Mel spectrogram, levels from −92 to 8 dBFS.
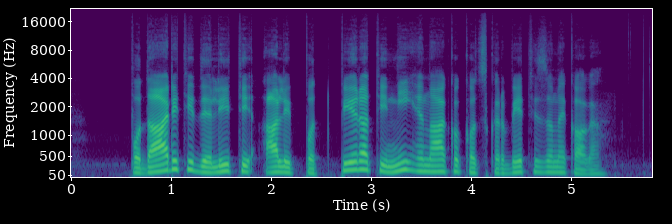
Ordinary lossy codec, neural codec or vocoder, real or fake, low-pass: none; autoencoder, 48 kHz, 32 numbers a frame, DAC-VAE, trained on Japanese speech; fake; 19.8 kHz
